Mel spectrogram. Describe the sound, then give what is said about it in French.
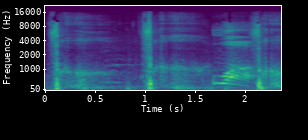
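A voice imitates a tennis ball being struck with sharp, percussive mouth pops, three quick hits spaced about a second apart, fairly loud, with some breathy vocal sounds between them. “Alors, par ah exemple, pour faire la balle de tennis.”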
